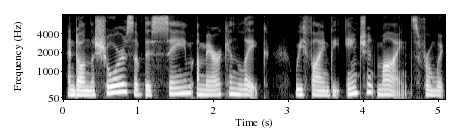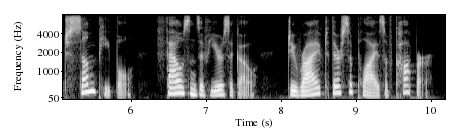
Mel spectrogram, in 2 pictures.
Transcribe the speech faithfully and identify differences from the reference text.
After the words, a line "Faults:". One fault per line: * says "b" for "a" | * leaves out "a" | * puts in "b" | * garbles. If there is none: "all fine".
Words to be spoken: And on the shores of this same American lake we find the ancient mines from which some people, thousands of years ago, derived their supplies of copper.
And on the shores of this same American lake we find the ancient mines from which some people, thousands of years ago, derived their supplies of copper.
Faults:
all fine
